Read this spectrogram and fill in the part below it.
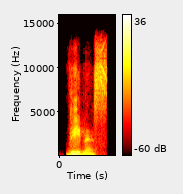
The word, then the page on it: Venus: Indian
